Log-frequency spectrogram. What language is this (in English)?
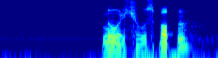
Norwegian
